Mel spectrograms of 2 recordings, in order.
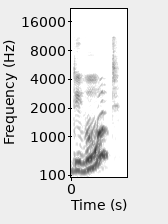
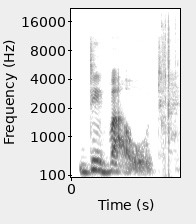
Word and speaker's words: devout: How do we pronounce this word? Devote? It is devoured. Devout.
